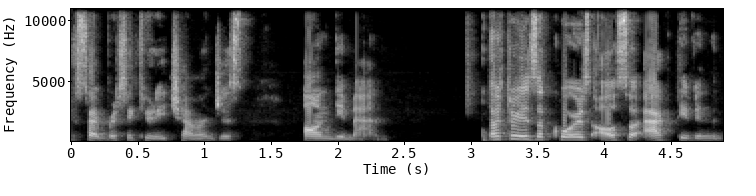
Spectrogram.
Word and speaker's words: Izuakor: Izuakor.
